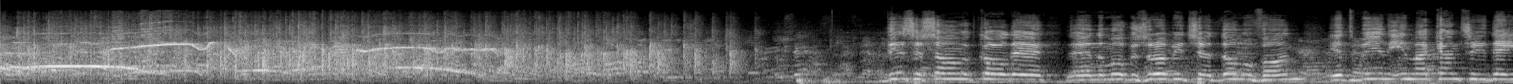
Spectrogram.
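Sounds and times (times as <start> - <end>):
audience hooting and hollering: 0.0 - 6.6
audience applause: 0.0 - 7.9
speech: 9.1 - 15.1.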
